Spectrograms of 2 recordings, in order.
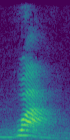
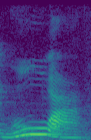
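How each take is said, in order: First: The syllable is said quickly as one sound. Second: The syllable is said slowly and drawn out. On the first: The speaker calls it right. "você fala bem rápido" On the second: The speaker calls it wrong. "Não é Guá"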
